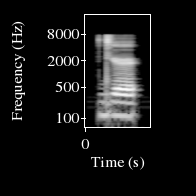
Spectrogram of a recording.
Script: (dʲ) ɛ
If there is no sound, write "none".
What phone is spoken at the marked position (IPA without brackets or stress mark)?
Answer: dʲ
